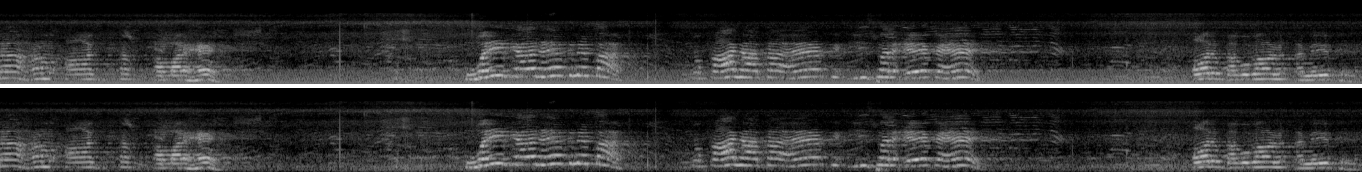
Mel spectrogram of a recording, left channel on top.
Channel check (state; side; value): noise; left; hum, 12 dB below the sound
